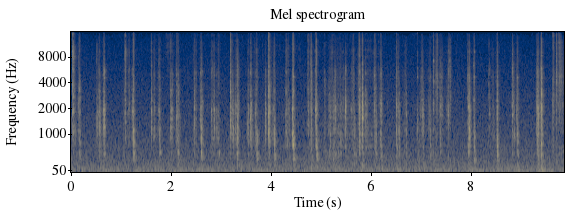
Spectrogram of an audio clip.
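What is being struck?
Plastic computer keyboard.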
